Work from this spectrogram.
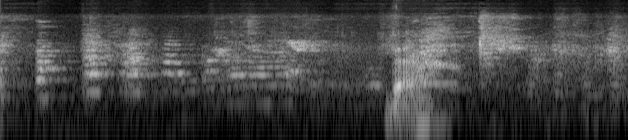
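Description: Backyard chickens give short, close clucks in quick bursts, with one louder squawk near the middle.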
